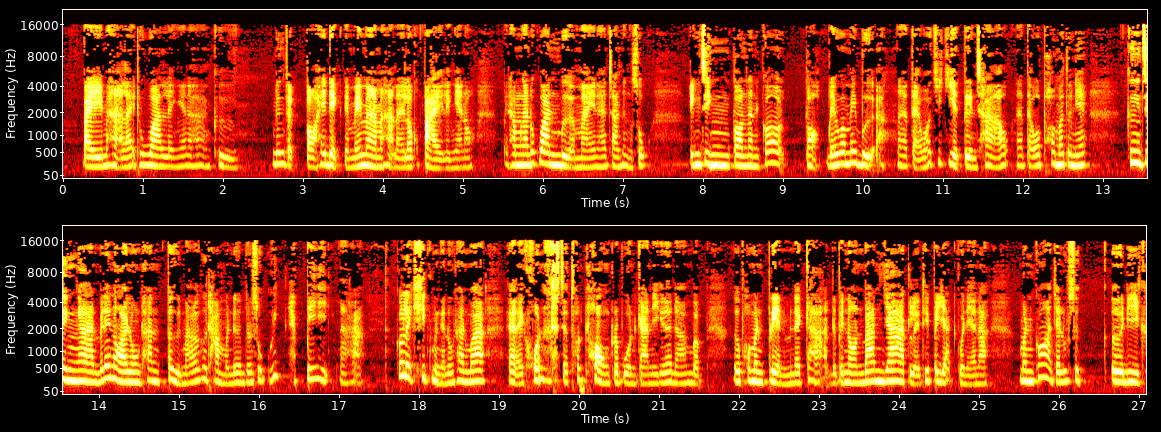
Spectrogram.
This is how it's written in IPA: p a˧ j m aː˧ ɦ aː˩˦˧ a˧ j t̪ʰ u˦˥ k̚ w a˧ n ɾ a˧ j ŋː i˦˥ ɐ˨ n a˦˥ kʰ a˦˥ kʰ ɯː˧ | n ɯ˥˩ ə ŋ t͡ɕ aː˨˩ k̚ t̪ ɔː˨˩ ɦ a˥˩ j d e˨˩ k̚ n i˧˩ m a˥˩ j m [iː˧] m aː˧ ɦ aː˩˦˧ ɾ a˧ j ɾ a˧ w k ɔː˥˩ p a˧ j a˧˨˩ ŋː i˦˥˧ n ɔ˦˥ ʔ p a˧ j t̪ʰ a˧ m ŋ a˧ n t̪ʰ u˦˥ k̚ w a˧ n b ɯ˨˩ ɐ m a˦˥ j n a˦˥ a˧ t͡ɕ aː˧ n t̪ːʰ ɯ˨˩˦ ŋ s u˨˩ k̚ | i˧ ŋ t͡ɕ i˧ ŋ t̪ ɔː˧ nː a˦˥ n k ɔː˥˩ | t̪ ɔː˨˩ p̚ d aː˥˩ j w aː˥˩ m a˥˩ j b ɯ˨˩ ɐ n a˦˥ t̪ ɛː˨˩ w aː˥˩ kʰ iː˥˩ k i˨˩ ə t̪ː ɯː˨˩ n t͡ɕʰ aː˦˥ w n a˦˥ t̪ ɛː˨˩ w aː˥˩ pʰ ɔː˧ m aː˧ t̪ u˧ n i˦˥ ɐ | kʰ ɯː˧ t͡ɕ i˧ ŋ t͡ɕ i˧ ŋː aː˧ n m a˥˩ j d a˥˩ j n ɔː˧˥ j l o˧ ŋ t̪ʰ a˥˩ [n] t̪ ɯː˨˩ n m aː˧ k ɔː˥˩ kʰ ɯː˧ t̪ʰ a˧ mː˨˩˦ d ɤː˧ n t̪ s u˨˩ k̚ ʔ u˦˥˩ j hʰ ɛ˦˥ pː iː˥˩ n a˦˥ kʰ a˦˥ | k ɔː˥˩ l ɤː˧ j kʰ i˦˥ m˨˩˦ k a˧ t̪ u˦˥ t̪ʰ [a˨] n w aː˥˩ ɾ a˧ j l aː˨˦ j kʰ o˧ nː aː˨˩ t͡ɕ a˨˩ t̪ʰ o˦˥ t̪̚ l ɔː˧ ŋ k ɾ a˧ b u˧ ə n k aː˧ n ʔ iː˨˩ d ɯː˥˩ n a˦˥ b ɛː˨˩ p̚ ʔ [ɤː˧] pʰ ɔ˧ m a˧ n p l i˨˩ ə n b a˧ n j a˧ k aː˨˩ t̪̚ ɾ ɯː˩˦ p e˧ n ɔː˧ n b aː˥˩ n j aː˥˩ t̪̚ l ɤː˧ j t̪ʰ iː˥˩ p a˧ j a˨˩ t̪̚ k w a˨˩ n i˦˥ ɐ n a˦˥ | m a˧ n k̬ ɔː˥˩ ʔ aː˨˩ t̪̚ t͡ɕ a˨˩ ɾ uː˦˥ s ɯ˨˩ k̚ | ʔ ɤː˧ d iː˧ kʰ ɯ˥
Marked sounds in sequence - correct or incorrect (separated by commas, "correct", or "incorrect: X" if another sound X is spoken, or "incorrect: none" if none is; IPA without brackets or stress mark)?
incorrect: aː˧, correct, incorrect: a˥˩, correct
